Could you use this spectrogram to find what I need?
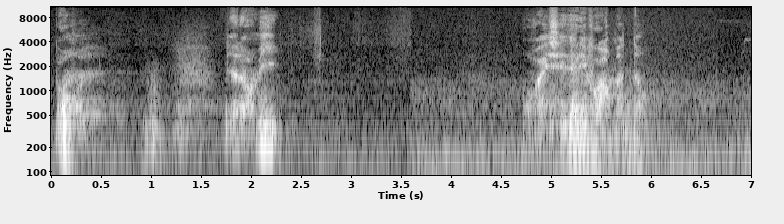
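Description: A man speaks quietly and close by.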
